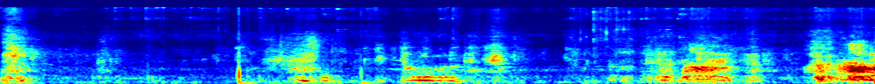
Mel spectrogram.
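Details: Several Jindo dogs romp playfully in a rural setting, giving short throaty growls and breathy pants in uneven spurts, with a sharp knock near the start and the loudest growling in the final second.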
